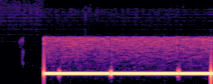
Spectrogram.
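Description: A telephone dial tone, heard while calling back the Extended Stay hotel in Phoenix Mesa West, starts abruptly after a moment of quiet, then holds as a loud, steady, unbroken hum at one pitch, with a few faint clicks underneath.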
